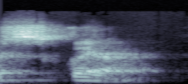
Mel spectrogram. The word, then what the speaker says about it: sclera: Spelled S-C-E-R-L-A. – Okay. Answer, sclera. – Sclera is right. Although misspelled, you get the 20 points because you pronounced it correctly.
